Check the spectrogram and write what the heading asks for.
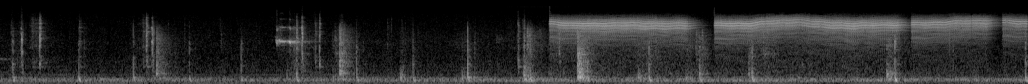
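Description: Scattered small clicks and taps of work on electronics, then about halfway through a steady high-pitched electronic whine starts up, as of a machine switched on and running, breaking off briefly twice.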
